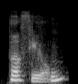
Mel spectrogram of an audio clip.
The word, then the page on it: perfume: Indian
